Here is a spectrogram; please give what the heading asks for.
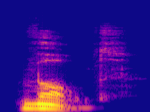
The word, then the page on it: vault: Australian English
